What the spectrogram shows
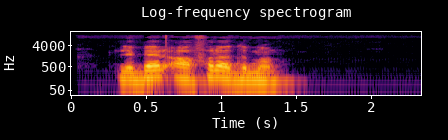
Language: Kurdish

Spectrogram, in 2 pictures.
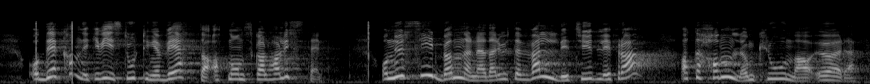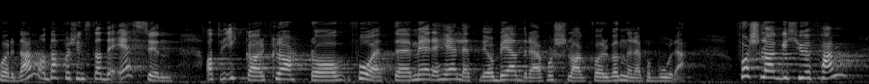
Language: Norwegian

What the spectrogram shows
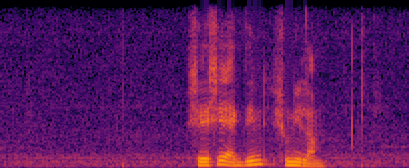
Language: Bangla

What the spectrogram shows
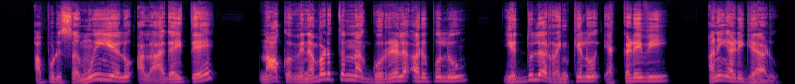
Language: Telugu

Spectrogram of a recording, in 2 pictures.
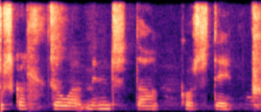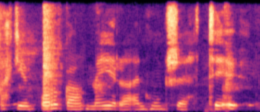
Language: Icelandic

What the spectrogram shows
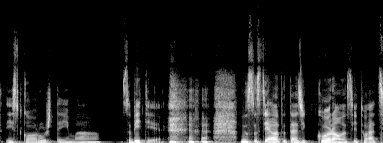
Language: Bulgarian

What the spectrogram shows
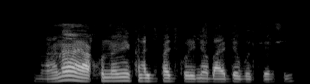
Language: Bangla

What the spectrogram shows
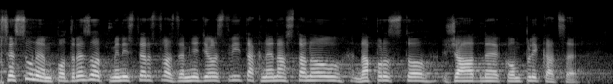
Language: Czech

